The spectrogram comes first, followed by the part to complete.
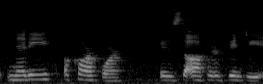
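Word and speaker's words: Nnedi Okorafor: is an extra n um so yeah it's neddy okorafor is the author of binti and you should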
